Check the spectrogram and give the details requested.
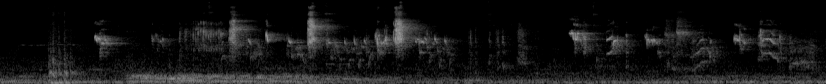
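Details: A family of pet budgerigars chatters busily, with dense overlapping chirps and short sharp tweets in quick, irregular bursts, roughly one per second, over a faint low hum.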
